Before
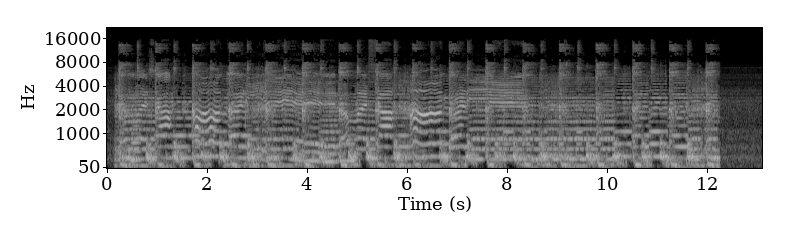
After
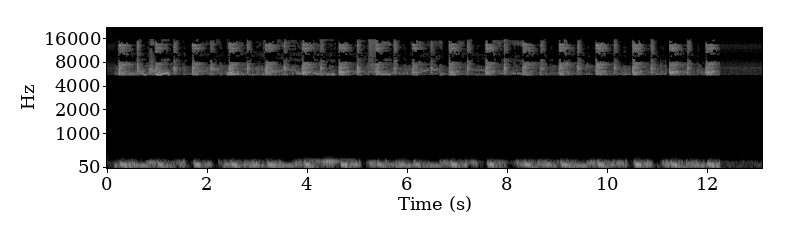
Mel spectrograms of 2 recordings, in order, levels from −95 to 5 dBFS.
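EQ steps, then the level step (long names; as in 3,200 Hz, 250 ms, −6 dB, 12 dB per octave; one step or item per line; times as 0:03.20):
dynamic equaliser 8,700 Hz, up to −4 dB, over −49 dBFS, Q 0.89
linear-phase brick-wall band-stop 200–5,600 Hz
bass and treble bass −9 dB, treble +12 dB
0.0 dB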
